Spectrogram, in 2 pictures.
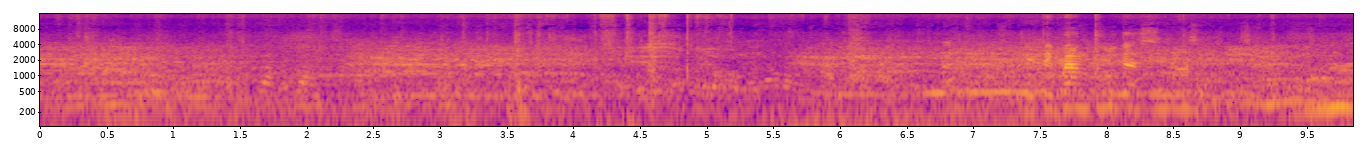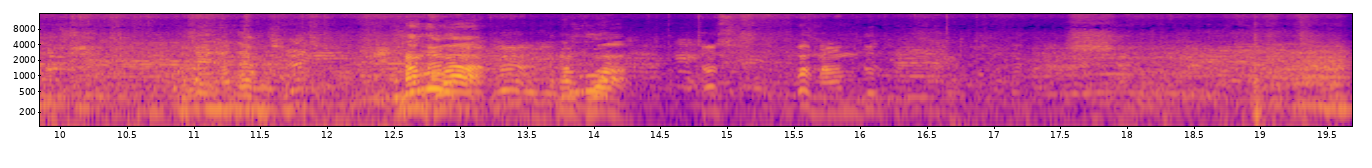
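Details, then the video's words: Big cattle coming down from a truck in Indonesia give several moos and bellows, some arching in pitch, mixed with human voices and clattering during the unloading. "SAPI RAKSASA LUCU TURUN DARI TRUK TUMPAH SEMUA‼️"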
